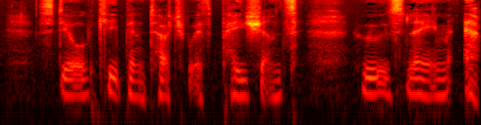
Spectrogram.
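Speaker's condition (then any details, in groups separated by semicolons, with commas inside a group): Spasmodic dysphonia; onset 1992, diagnosed 1998 at Johns Hopkins by neurologist and otolaryngologist Paul Flint, dismissed as psychological; voice still altered, speaking physically difficult; voice changed from original voice, requires hard work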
